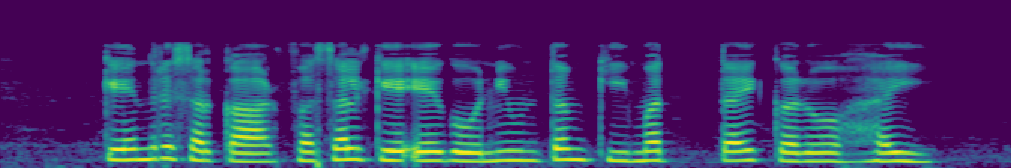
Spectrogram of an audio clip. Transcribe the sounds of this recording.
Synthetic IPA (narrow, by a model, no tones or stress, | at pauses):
kẽːnd̪ɾəsəɾkaːɾpʰəsəlkeʔeːɡoniʊnt̪əmkiːmət̪ːɛjkəɾoɦəi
